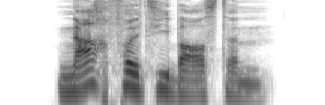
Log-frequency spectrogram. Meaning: strong dative masculine/neuter singular superlative degree of nachvollziehbar
- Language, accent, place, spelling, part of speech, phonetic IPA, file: German, Germany, Berlin, nachvollziehbarstem, adjective, [ˈnaːxfɔlt͡siːbaːɐ̯stəm], De-nachvollziehbarstem.ogg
